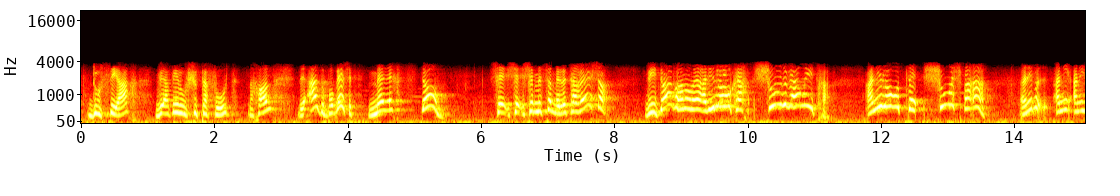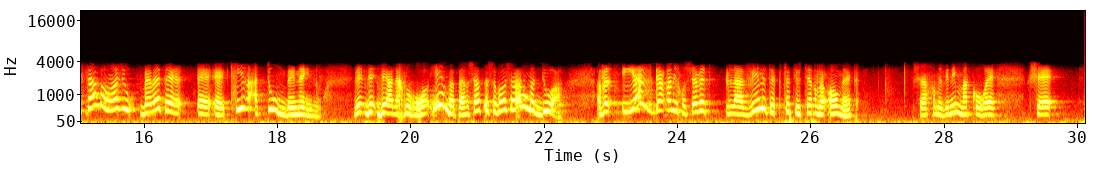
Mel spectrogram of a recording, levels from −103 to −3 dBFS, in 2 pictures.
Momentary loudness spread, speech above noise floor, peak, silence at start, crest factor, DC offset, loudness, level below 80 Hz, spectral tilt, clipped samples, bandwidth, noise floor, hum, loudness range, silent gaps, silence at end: 9 LU; 26 dB; 0 dBFS; 0.1 s; 14 dB; 0.7%; -14 LUFS; -40 dBFS; -1.5 dB/octave; under 0.1%; 3.7 kHz; -39 dBFS; none; 3 LU; none; 0 s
